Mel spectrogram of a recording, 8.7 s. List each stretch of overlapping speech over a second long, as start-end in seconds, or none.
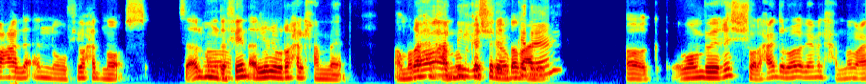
4.2-5.6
